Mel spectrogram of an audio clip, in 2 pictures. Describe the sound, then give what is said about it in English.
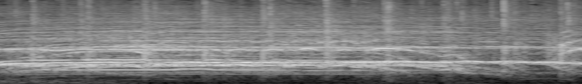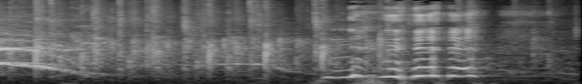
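A crowd cheers and hollers in a loud, sustained wave of voices as the audience votes on which comedian goes on to the next round, then it fades into a burst of scattered clapping before dying down. “clap your hands.”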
